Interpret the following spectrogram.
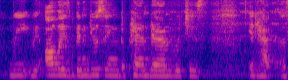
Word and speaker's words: pandan: And it's not panda, it's pandan.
